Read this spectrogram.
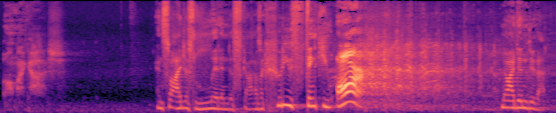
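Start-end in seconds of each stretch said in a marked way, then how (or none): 0.1-1.0 whispered, dawning horror; a husband realizes he brushed off his wife; horrified whisper. Retold or imitated. 4.0-5.5 loud, hammed-up indignant snap; a joke about lashing out at the friend who corrected him; mock outburst. Mock outburst, then denies it. 5.5-7.5 breathy laugh. Real, not acted. Laughs after joke.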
